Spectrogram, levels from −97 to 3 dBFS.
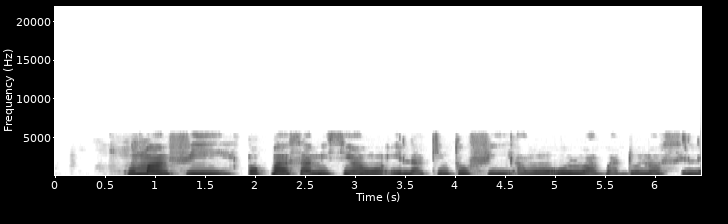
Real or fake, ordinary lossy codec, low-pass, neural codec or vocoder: real; none; 5.4 kHz; none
